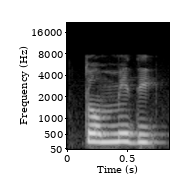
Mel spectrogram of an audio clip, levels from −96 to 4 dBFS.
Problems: constant background noise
